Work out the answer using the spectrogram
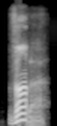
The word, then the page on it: volar: British English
